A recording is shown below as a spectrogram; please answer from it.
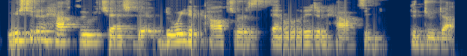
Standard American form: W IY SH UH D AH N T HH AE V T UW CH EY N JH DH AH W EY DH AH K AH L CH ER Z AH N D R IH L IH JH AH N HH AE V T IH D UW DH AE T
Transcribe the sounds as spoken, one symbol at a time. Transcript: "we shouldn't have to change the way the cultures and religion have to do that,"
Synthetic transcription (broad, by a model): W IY SH UH D AH N T HH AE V T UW CH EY N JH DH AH W EY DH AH K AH L CH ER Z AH N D R IH L IH JH AH N HH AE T T IH D UW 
